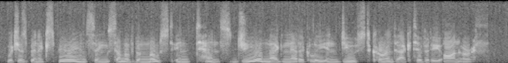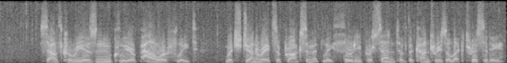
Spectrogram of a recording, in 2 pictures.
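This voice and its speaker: Very deep-voiced man narrating grave news. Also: fairly bright tone, a little hiss or hum, low-quality recording. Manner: measured, formal, grave delivery. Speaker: radio broadcast host. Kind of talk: scripted documentary-style news narration.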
